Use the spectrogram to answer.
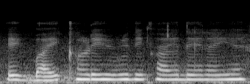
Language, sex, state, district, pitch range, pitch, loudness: Hindi, female, Chhattisgarh, Raipur, 220-230 Hz, 225 Hz, -12 LUFS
